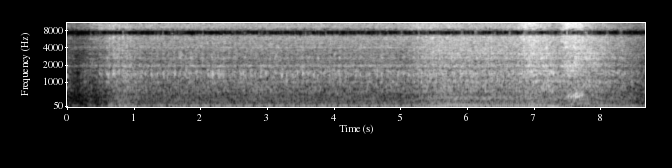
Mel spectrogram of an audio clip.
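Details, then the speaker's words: 1984 Jeep Wagoneer V8, just revived, low idle after choke fast idle drops off: slightly uneven idle with faint rhythmic rattle; unidentified noise, source unknown. "it seem like it's making noise well there's something making noise I can't tell what it is"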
